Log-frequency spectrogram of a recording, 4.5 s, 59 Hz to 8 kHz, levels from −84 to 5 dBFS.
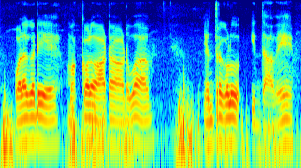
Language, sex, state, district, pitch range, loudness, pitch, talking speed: Kannada, male, Karnataka, Koppal, 115-130 Hz, -16 LUFS, 120 Hz, 65 wpm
